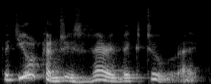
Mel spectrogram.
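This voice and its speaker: Older woman musing, lively warm voice. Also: sits low, fairly quick, dull audio. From Netherlands, raised in Latin America. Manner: thinking aloud, restarts, frequent "you know". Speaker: academic panel speaker. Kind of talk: unscripted academic talk.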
